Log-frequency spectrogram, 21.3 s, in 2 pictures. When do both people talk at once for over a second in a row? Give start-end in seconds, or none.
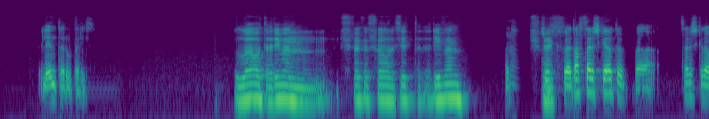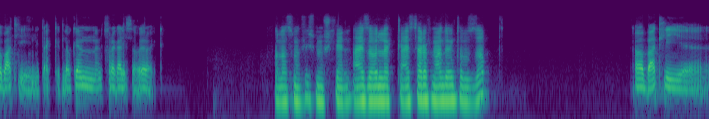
none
